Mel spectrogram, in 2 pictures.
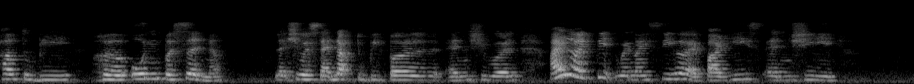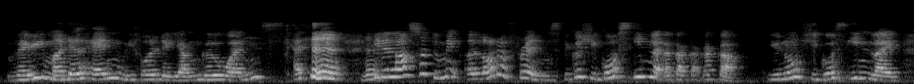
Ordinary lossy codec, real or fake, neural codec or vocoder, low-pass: MP3, 48 kbps; real; none; 7.2 kHz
